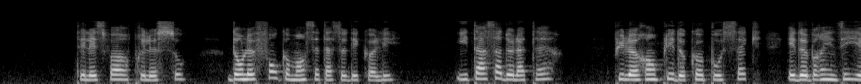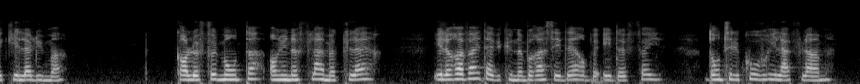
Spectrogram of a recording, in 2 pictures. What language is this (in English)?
French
